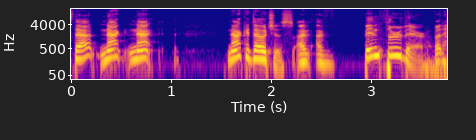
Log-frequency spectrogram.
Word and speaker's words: Nacogdoches: think that I think I know how to pronounce that knack knack knack a touches I've been through there but hello firewall Brandon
